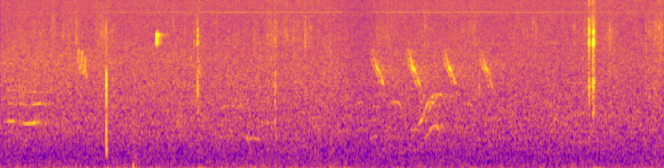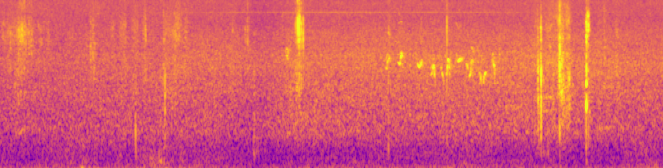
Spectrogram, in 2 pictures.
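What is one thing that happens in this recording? Pruning shears snip plant stems with soft clicks.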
